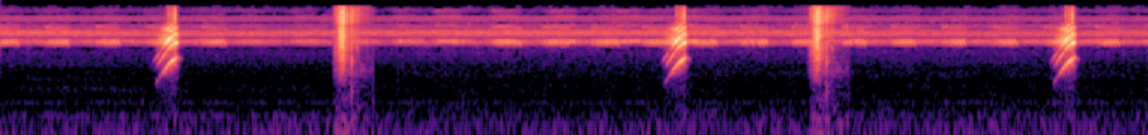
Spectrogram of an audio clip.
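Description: Steady chirring of insects in the background. Three times, a short rising whistle is followed about a second and a half later by a light tap as a small toy pineapple is set down on the wooden tray's floor.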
